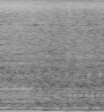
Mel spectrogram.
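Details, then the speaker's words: Used Isuzu Elf minibus diesel at idle, checked while buying: smooth, even low rumble with no knock, stumble or vibration, quiet; engine sounds healthy. "ini masih enggak ada getaran sama sekali masih senyap ya masih halus dan suaranya bisa kalian dengerin Hai dan tidak terlalu berisik"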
